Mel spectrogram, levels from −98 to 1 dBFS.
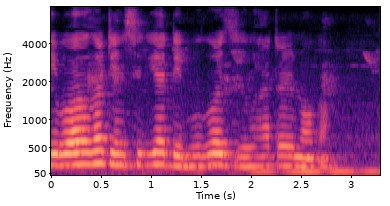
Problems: constant background noise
